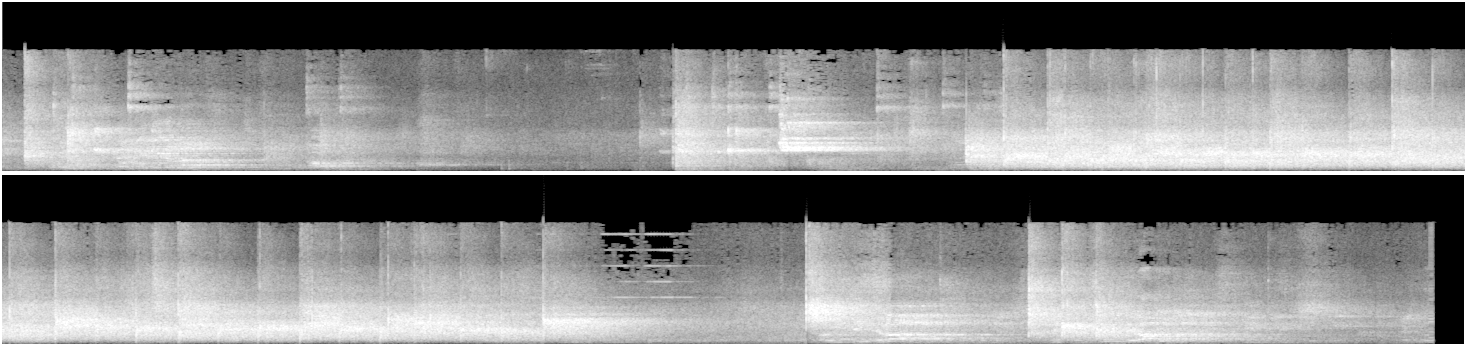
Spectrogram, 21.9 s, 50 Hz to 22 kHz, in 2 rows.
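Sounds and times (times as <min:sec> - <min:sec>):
people clapping in applause: 0:07.2 - 0:15.7, 0:18.6 - 0:19.6.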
